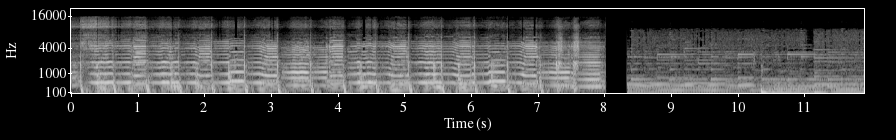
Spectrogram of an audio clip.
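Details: Lively plucked string music breaks off into a short silence, then a different bowed string piece follows, with no animal sound.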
